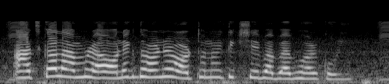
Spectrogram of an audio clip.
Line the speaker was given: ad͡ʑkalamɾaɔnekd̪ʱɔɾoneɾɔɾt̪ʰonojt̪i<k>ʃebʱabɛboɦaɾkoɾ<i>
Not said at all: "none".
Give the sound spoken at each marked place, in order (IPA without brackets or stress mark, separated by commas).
k, i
